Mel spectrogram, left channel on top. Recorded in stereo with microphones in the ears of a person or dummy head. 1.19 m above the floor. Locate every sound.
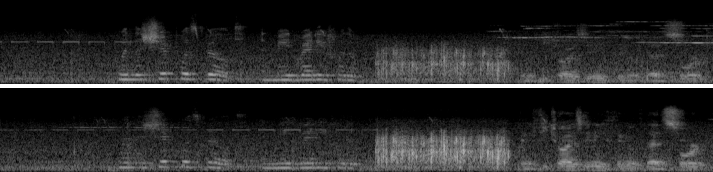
1.2 s a woman speaking: 45° left (ahead or behind), 2 m
3.8 s chopping: 35° right (ahead or behind), 0.6 m
5.2 s a man speaking: 50° right (ahead or behind), 2.5 m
